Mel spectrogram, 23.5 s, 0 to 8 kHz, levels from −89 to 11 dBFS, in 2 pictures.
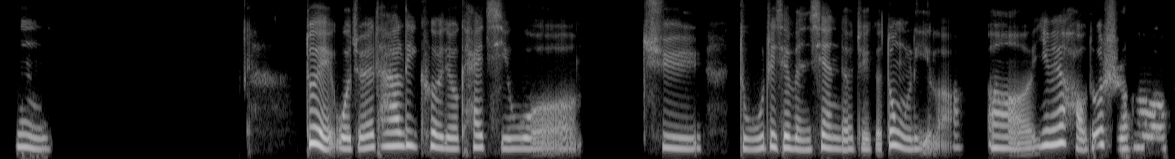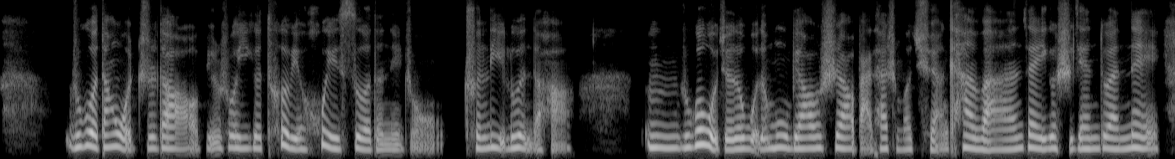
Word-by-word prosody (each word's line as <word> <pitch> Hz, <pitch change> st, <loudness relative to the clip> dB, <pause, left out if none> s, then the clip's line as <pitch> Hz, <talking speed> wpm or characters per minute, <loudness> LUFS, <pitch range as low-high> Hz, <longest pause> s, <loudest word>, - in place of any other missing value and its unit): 嗯。 210 Hz, -5 st, -1 dB, 2.5 s
对， 275 Hz, -10 st, +7 dB
我 205 Hz, -1 st, +3 dB
觉 205 Hz, +1 st, -1 dB
得 230 Hz, -, +3 dB
他 250 Hz, +1 st, +3 dB
立 260 Hz, 0 st, +2 dB
刻 240 Hz, -2 st, +1 dB
就 205 Hz, -1 st, +1 dB
开 230 Hz, +2 st, -1 dB
启 205 Hz, -2 st, -3 dB
我， 200 Hz, 0 st, -3 dB, 0.6 s
去 210 Hz, -2 st, -3 dB, 0.3 s
读 200 Hz, +1 st, -2 dB
这 240 Hz, -, +1 dB
些 225 Hz, -1 st, +3 dB
文 195 Hz, -3 st, -2 dB
献 210 Hz, +1 st, 0 dB
的 190 Hz, 0 st, -3 dB
这 100 Hz, -, -4 dB
个 -, -, -5 dB
动 250 Hz, -7 st, +1 dB
力 200 Hz, -, -5 dB
了。 230 Hz, -1 st, -10 dB, 0.2 s
呃， 210 Hz, -, 0 dB
因 270 Hz, +2 st, +2 dB
为 300 Hz, +2 st, +7 dB
好 205 Hz, -, 0 dB
多 235 Hz, +7 st, +1 dB
时 275 Hz, -, -5 dB
候， 205 Hz, -, -9 dB, 1.1 s
如 235 Hz, -8 st, 0 dB
果 250 Hz, -1 st, +6 dB
当 230 Hz, +2 st, +1 dB
我 210 Hz, -, +3 dB
知 210 Hz, 0 st, -5 dB
道， 205 Hz, -, 0 dB
比 -, -, -8 dB
如 105 Hz, +1 st, -3 dB
说 220 Hz, -, -1 dB
一 210 Hz, 0 st, -3 dB
个 215 Hz, 0 st, -1 dB
特 265 Hz, +6 st, 0 dB
别 200 Hz, -4 st, +1 dB
晦 210 Hz, +2 st, 0 dB
涩 195 Hz, 0 st, 0 dB
的 135 Hz, -, -4 dB
那 95 Hz, 0 st, -5 dB
种 -, -, -11 dB, 0.2 s
纯 210 Hz, -1 st, -2 dB
理 225 Hz, 0 st, 0 dB
论 215 Hz, +1 st, +1 dB
的 -, -, -5 dB
哈， -, -, -7 dB, 0.7 s
嗯， 220 Hz, -2 st, +1 dB
如 225 Hz, +1 st, -1 dB
果 280 Hz, +1 st, +7 dB
我 270 Hz, -, +6 dB
觉 185 Hz, -1 st, 0 dB
得 200 Hz, +1 st, +4 dB
我 200 Hz, -, -1 dB
的 195 Hz, -, 0 dB
目 220 Hz, +1 st, +1 dB
标 210 Hz, +1 st, +2 dB
是 220 Hz, -, -2 dB
要 205 Hz, -1 st, +1 dB
把 -, -, -4 dB
它 205 Hz, -, -2 dB
什 190 Hz, -2 st, -10 dB
么 195 Hz, +1 st, -4 dB
全 195 Hz, -, -6 dB
看 215 Hz, -4 st, +1 dB
完， 185 Hz, +3 st, 0 dB
在 220 Hz, -1 st, +2 dB
一 195 Hz, -1 st, +2 dB
个 215 Hz, +1 st, +2 dB
时 190 Hz, -, -2 dB
间 200 Hz, 0 st, 0 dB
段 205 Hz, -2 st, +1 dB
内， 215 Hz, -1 st, +1 dB
210 Hz, 205 characters per minute, -25 LUFS, 200-230 Hz, 2.5 s, 对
